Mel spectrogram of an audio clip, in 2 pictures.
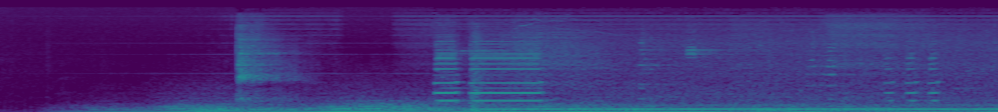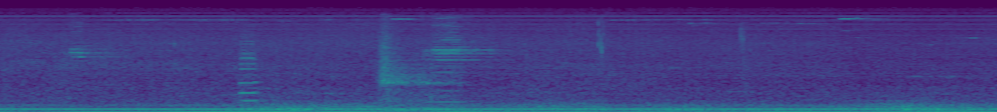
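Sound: car horns honking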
